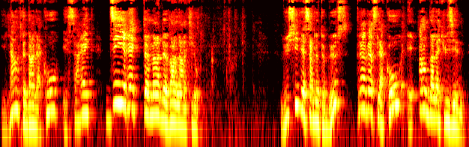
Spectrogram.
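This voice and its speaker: An older grandfather reads a picture book aloud to children. His voice sits a little high and moves expressively, and he drops to a hush for suspenseful moments. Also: sing-song, measured pace. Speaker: grandfather storyteller.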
